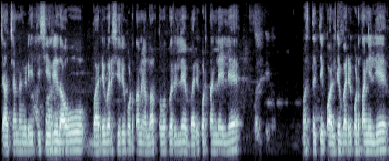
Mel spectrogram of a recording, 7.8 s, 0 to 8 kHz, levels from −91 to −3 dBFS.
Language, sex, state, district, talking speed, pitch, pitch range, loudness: Kannada, male, Karnataka, Gulbarga, 160 wpm, 125 Hz, 125-130 Hz, -17 LUFS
